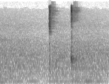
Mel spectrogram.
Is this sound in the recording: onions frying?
no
